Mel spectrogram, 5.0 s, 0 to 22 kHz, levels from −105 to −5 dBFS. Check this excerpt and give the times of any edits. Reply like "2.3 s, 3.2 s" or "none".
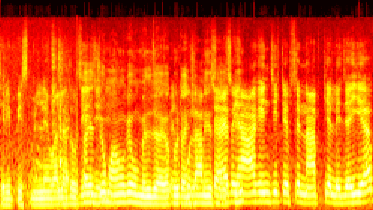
1.1 s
